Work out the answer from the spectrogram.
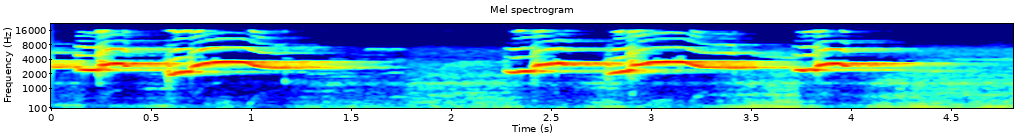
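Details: Oriental magpie-robin lure song aimed at a silent bird: two loud phrases of clear, rising and falling whistles about two seconds apart, with a short extra whistle at the close.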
